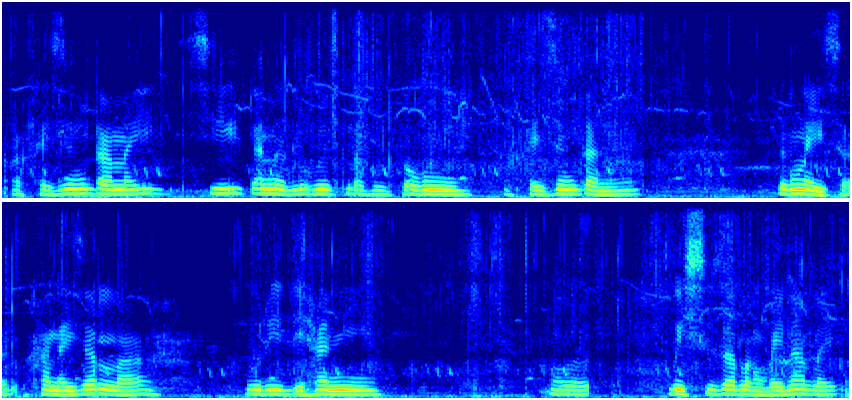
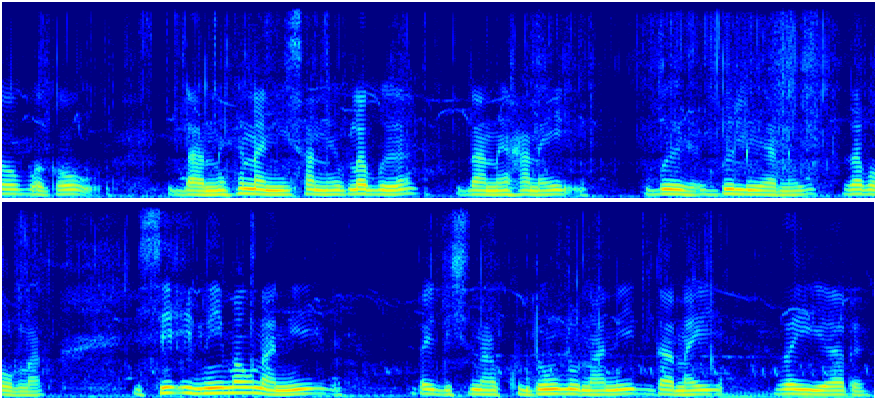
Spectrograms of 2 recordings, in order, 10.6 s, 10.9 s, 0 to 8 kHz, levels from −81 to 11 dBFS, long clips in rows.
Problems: background conversations at intervals, low volume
